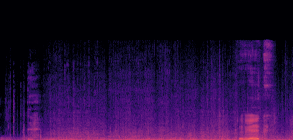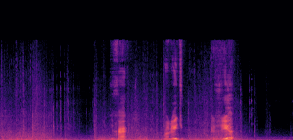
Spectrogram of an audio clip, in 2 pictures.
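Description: A heavy wooden crate scrapes and grinds over a stone floor.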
